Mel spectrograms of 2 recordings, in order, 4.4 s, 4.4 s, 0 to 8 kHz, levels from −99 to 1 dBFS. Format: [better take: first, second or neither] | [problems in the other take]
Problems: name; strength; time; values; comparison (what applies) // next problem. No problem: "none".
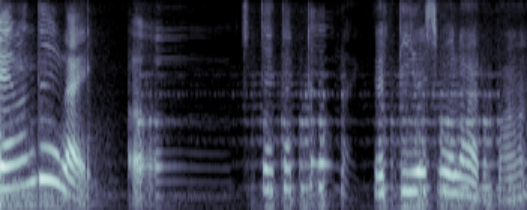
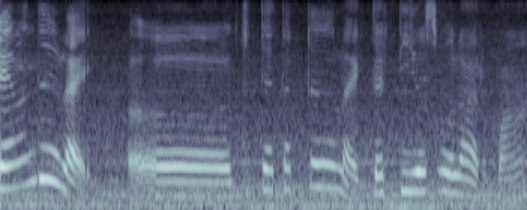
second | noise reduction (neural mask model RNNoise)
